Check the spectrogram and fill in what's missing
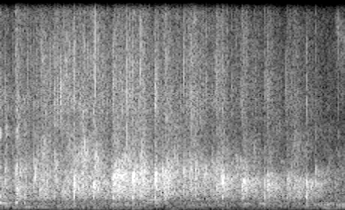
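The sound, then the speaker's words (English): An audience claps steadily for several seconds, a dense, continuous patter of many hands at a fairly even level with no voices standing out. “Clap now. Keep the clapping going.”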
